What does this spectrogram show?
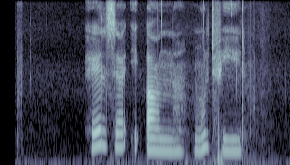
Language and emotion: Russian, sad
